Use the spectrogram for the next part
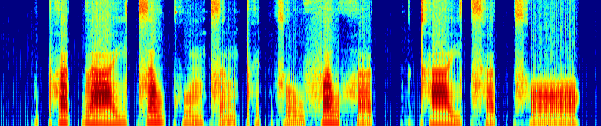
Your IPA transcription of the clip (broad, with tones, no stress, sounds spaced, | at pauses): pʰ ɐ˥ t̚ l aː˧ j t͡s ɐ˥ w kʷʰ ɐ˨˧ m t͡s ɐ˨˩ ŋ pʰ ɪ˨ k̚ s o˨˩ w f ɐ˥ w h ɐ˨ t̚ | kʰ aː˧ j t͡sʰ ɐ˨˥ t̚ t͡sʰ ɔː˨˧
